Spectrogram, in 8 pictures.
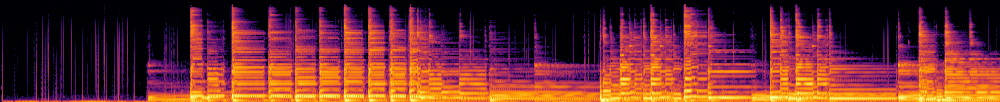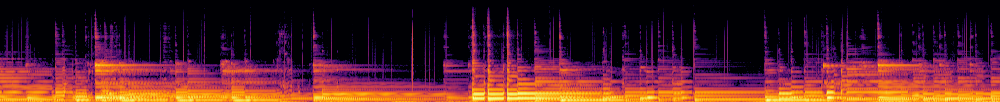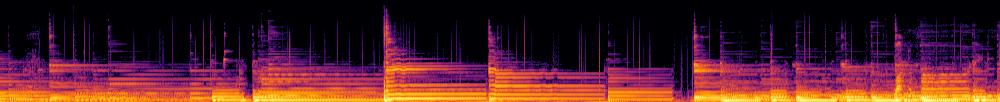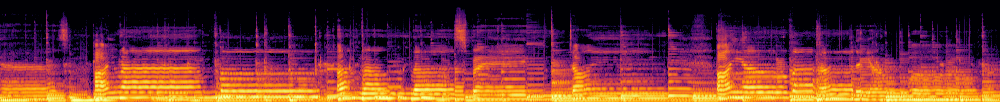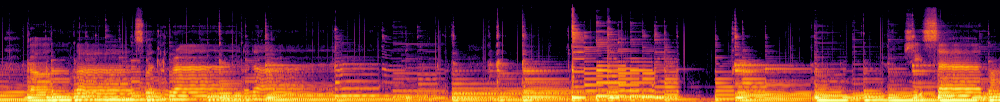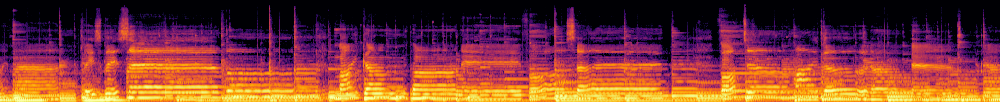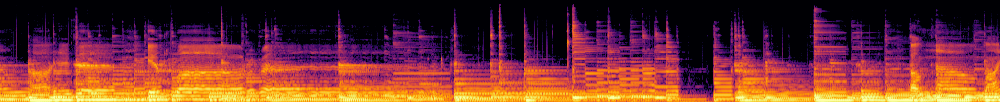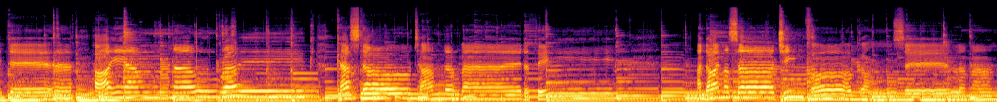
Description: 軽微なバックグラウンドノイズ、チリプチ少し。
ゲストミュージシャンは一切使わずに、自作とトラッドを味のあるヴォーカルと素晴らしいギターで表情豊かに聴かせてくれます。
試聴曲は現品からの取り込み音源です。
